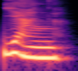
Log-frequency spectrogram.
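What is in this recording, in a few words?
"yang", British English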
